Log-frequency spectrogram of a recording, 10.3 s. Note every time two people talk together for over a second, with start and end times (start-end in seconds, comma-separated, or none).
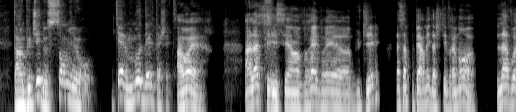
none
